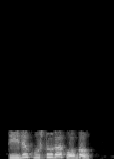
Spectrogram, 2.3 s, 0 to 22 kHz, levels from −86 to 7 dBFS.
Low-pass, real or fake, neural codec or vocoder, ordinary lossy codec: 7.2 kHz; real; none; AAC, 16 kbps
